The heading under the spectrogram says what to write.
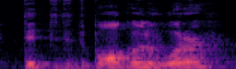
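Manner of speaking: put-on South Jersey accent. Retelling a kid's question to his dad, in a south jersey accent. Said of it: "I'm going to do my South Jersey accent".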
